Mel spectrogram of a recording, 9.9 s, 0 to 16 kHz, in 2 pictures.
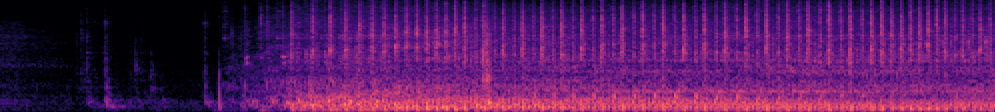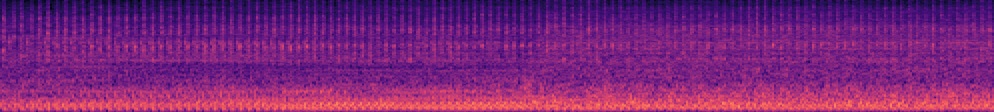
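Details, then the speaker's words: ATCO 14SE cylinder lawn mower with Tillotson carb, holding fuel, started on choke; fires after a second and settles into a fast, even single-cylinder beat with no misses or stumbles; runs lovely, normal running. "So that's lovely."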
